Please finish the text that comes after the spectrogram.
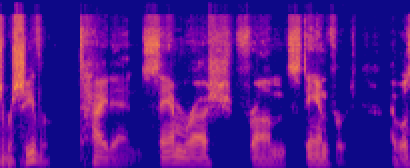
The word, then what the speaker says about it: Roush: I pronounce it Roush.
